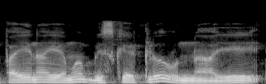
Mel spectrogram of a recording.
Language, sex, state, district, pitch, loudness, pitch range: Telugu, male, Telangana, Hyderabad, 100 Hz, -13 LUFS, 90-110 Hz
